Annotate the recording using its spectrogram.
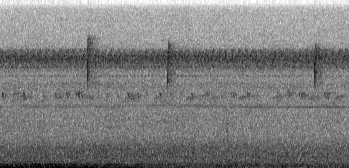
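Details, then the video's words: Garden crickets calling on a September evening: a continuous shrill, high trill that holds steady throughout, with a faint low hum early on. "garden crickets"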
